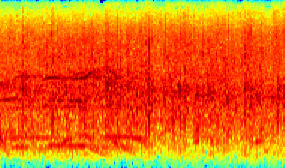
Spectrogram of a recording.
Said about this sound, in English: can we just take a second and just clap and cheer and whistle?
